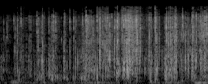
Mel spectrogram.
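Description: A thin clear plastic bag crinkling as fingers pick it up and handle it. It is a dense crackle that grows louder about a second in.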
